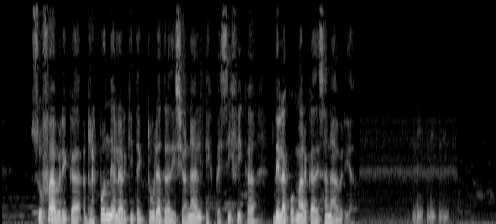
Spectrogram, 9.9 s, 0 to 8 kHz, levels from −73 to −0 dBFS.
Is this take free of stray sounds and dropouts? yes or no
no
